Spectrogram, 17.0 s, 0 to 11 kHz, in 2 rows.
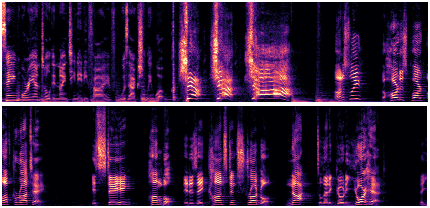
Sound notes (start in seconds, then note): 3.5 yells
